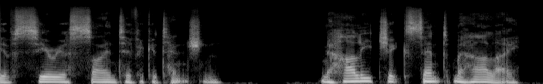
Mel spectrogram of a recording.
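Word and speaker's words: Csikszentmihalyi: Mahali cheeks sent Mahalai, whose surname is pronounced roughly cheek sent me high, which is itself a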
